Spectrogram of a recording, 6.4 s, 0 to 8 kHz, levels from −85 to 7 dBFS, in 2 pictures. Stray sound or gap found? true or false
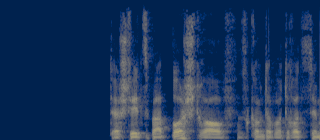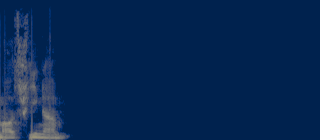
false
